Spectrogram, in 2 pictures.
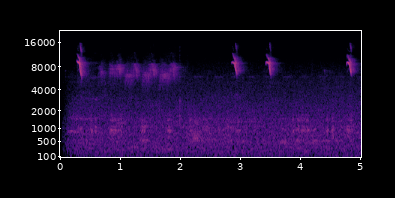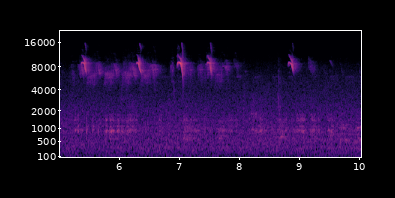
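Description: Small birds calling at a fruit feeder: about ten short, very high, thin call notes that fall slightly in pitch, scattered irregularly, the loudest about seven seconds in, over soft background twittering.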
